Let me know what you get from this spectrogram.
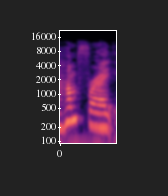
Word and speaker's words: Humffray: Now, Humphrey is spelt H-U-M-F-F-R-A-Y, so it's Humphrey Street South, Golden Point, Ballarat.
